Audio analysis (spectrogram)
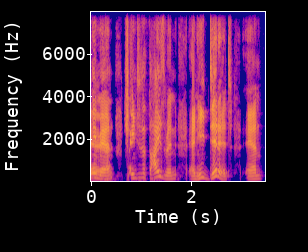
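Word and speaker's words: Theismann: Ben I haven't heard his name is actually pronounced theeman and it's always been thian oh I did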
